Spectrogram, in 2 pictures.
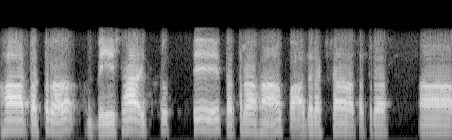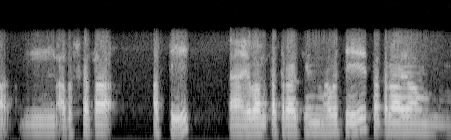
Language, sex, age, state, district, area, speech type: Sanskrit, male, 18-30, West Bengal, Purba Bardhaman, rural, conversation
